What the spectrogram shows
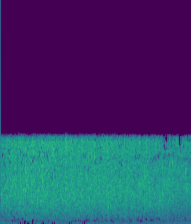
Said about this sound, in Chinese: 鼓掌。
